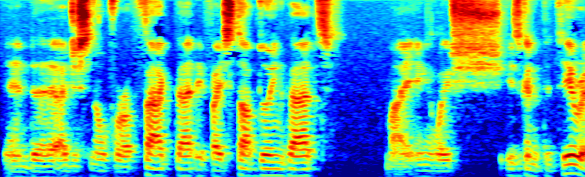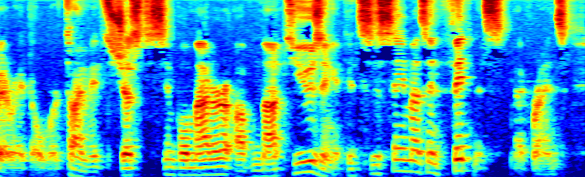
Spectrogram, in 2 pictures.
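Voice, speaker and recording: A man with a Latvian accent and a slightly low voice talks casually straight to the camera. He wanders off the subject as he goes and keeps tagging his points with a questioning "right?". He sounds like someone in his thirties. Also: moderate pace, creaky. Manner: rambling, keeps asking "right?". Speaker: language blogger.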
